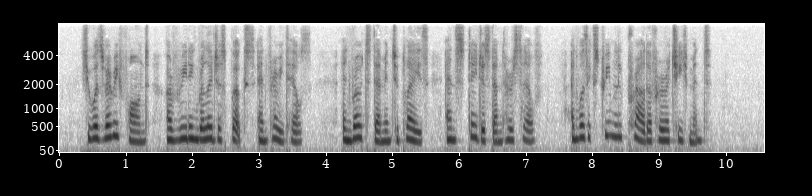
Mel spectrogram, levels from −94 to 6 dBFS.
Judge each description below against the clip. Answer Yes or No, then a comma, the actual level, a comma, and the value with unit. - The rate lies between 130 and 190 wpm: Yes, average, 155 wpm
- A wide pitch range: No, average, 3.3 semitones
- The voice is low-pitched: No, high, 220 Hz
